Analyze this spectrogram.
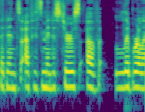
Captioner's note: speaking French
